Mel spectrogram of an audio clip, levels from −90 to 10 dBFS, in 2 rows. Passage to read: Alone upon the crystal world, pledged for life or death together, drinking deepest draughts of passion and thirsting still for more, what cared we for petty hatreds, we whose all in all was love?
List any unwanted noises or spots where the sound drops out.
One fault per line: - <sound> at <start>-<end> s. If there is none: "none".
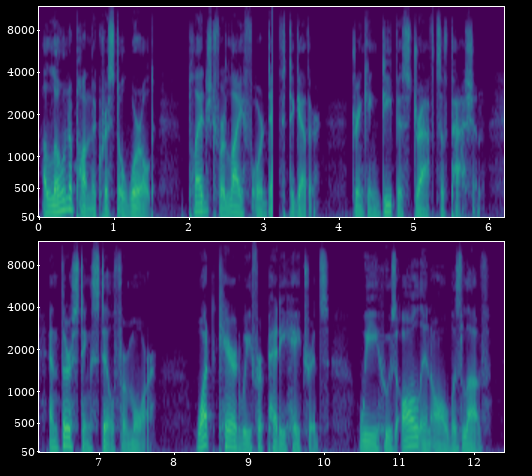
- dropout at 3.1-3.2 s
